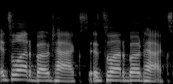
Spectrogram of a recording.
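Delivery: normal talking voice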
